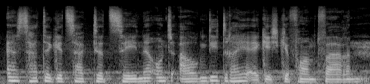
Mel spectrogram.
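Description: A man's voice: mid-range voice, a little slow. A man reading a scripted first-person horror story as its narrator. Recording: music behind the voice. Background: background music.

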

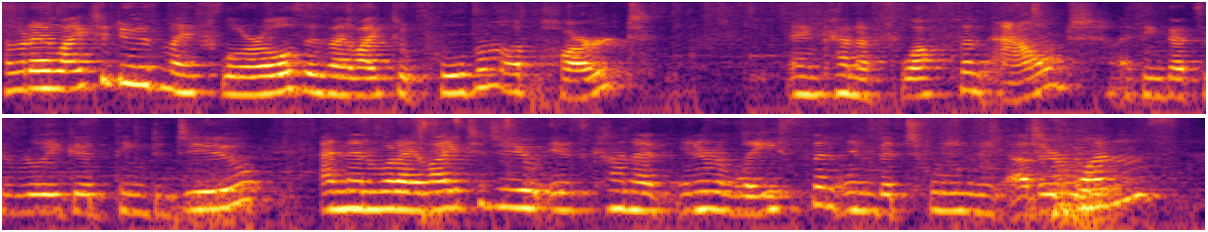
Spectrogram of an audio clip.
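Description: A woman's voice: medium pitch, normal speed, low-quality recording. A woman in her thirties gushing over home decor in a casual vlog, recorded at home on a camera mic. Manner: enthusiastic, gushing. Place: home dining room.

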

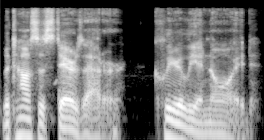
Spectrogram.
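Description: Very deep male voice, dry close sound, scripted narration, measured delivery, screenplay stage directions. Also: very animated, dry recording.

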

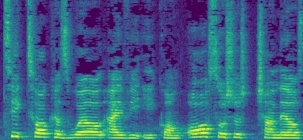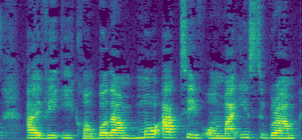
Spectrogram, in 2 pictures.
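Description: A woman in her thirties talks viewers through outfits in her dressing room, calling them her darlings. She speaks slowly and easily at a middle pitch. Her voice is slightly hoarse, as if she is losing it. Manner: chatty, affectionate, addresses viewers as darlings. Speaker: fashion vlogger. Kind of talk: casual styling talk to camera.

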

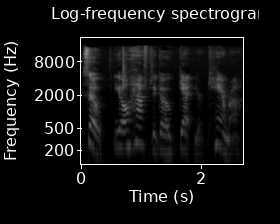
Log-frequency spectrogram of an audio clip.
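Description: A middle-aged woman reading a picture book aloud to toddlers, expressively, with pauses between phrases. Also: mid-range voice, expressive, creaky, a bit bright, slight background noise. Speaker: children's story time reader. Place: small indoor room with bookshelves.

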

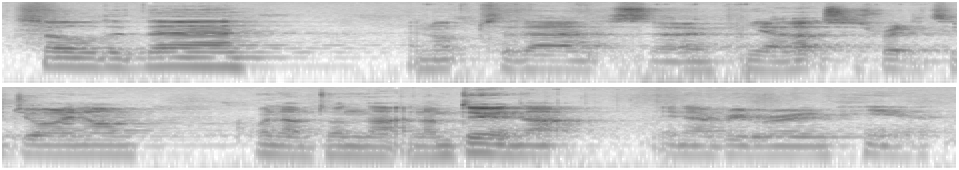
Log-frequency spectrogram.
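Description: Echoey, low-voiced English man. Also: little pitch movement, moderate pace, hardly any pauses. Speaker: DIY renovator and plumber demonstrating pipework. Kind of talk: casual hands-on tutorial. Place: indoors, empty room under renovation. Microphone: handheld or propped camera at close range. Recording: echoey bare room, some noise.

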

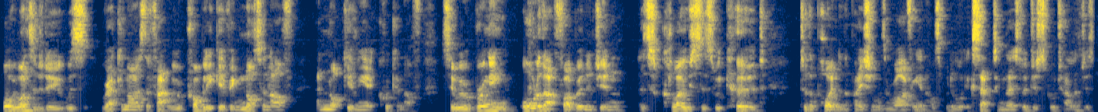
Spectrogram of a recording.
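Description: British man, expert guest, lower register, measured explanations, roomy recording. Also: fairly even intonation, vocal fry, darkish tone. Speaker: trauma researcher, interview guest. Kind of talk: explanatory interview answers. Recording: roomy, echoey sound.

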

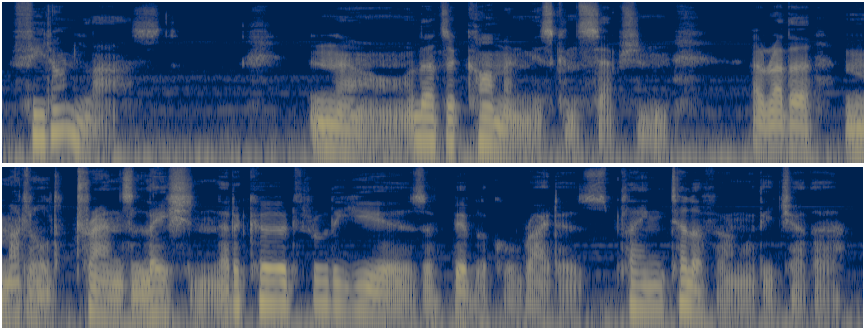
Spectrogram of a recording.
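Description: A man playing an ancient, cruel incubus demon in a dark roleplay audio, mocking and gloating, with slow menace and breathy whispers. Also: on the low side, wildly swooping pitch, a little hiss or hum, full character voice. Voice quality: creaky, breaking into breathy whispers. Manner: slow, menacing, taunting, drawn-out. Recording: ominous music behind the voice.

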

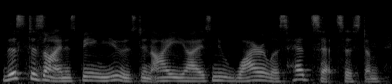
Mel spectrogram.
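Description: Lady reporter, lowish voice, reading a scripted promo product story. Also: moderate pace.

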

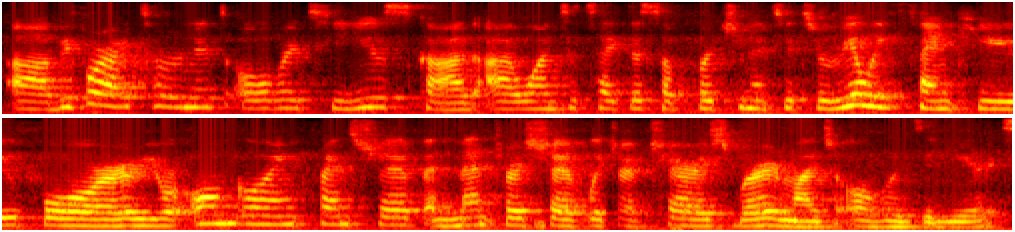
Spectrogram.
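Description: A woman in her thirties hosting a livestream interview over a video call, chatty and friendly, with filler words. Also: mid-range voice. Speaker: host. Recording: muffled video call audio.

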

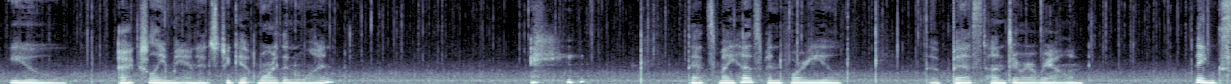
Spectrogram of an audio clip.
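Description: A woman playing a gentle, affectionate cyclops giantess wife in an ASMR roleplay, speaking softly and soothingly close to the mic. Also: on the high side, slight background noise. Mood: pleased, affectionate. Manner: soft, breathy, tender, soothing. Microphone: close ASMR microphone.

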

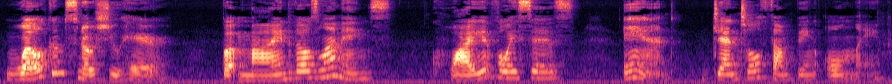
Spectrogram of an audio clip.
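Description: A woman voicing a gentle young male muskox in a picture book, setting calm, firm rules for his guests. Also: medium pitch, very slow, creaky, a little hiss or hum, exaggerated voice. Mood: firm kindly.

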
